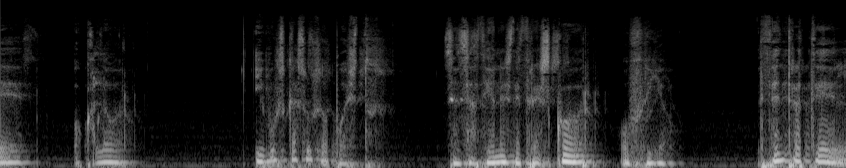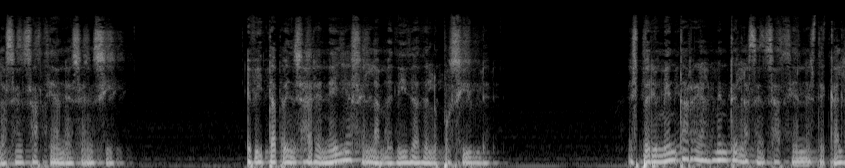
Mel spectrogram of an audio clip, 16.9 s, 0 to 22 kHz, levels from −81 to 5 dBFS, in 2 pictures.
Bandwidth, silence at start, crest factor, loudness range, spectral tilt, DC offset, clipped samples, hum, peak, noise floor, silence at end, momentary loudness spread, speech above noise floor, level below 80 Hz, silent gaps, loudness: 14.5 kHz; 0 s; 22 dB; 7 LU; -6 dB/octave; under 0.1%; under 0.1%; none; -2 dBFS; -62 dBFS; 0 s; 12 LU; 40 dB; -34 dBFS; none; -23 LUFS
